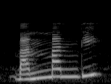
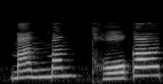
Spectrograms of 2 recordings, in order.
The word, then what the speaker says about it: 慢慢地: 그다음에 땅지 아가 있습니다 땅지 아의 발음은네 디가 아니에요더라고 읽어 줘야 돼요네 성조 없이 가볍게 뜨 뜨라고 읽어 주는 거 죠네 만만디 만만 만드 만만 잠시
